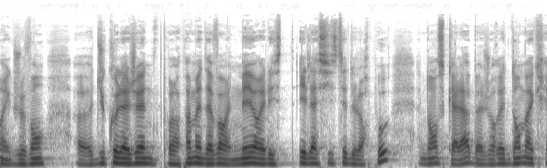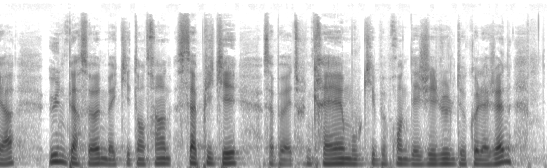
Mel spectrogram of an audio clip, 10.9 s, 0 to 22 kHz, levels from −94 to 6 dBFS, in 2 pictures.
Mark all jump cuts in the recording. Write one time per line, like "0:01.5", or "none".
0:01.6
0:04.2
0:07.1
0:08.1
